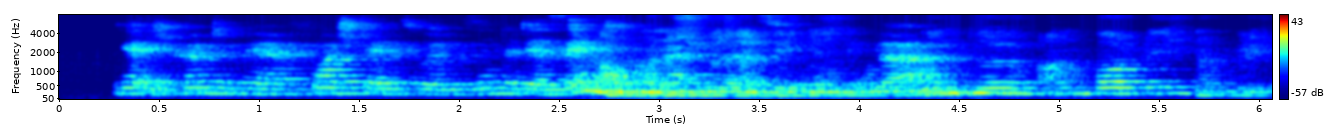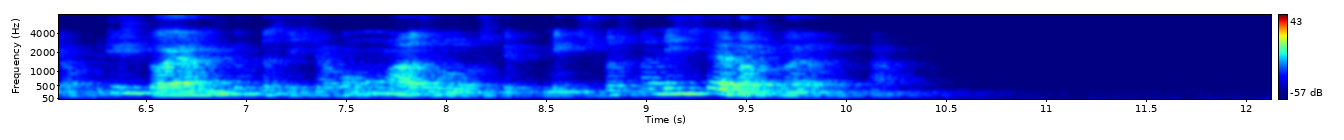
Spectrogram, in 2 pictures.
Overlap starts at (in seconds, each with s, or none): 2.6 s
